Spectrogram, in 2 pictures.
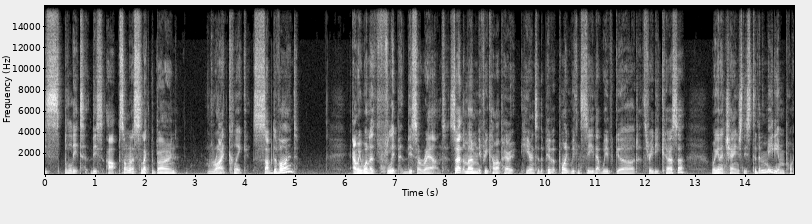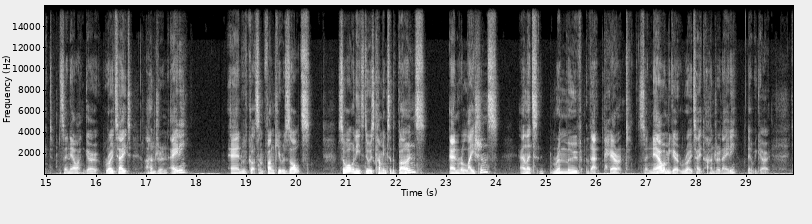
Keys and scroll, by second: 16.2 r, 17.1 r, 27.7 r.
